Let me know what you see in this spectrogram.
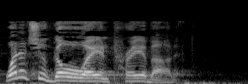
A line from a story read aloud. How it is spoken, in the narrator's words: in a very pious tone, one of the elders said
